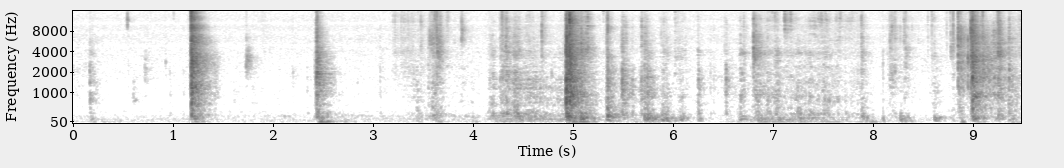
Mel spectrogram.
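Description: Cardboard box being opened by hand: a few sharp knocks and taps on the box, then a stretch of scraping and rustling from about four seconds in as the packing tape on top is slit with a knife and the flaps are handled.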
